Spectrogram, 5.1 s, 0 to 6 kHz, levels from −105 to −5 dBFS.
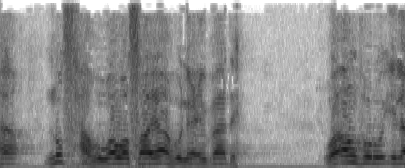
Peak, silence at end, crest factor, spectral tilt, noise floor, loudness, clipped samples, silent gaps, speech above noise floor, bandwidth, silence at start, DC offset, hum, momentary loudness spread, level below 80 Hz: -10 dBFS; 0 s; 14 dB; -4.5 dB/octave; -56 dBFS; -23 LUFS; under 0.1%; none; 34 dB; 6 kHz; 0 s; 0.3%; none; 10 LU; -62 dBFS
